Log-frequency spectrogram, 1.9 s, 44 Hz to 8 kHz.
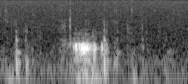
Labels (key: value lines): label: biophony, low growl
recorder: SoundTrap 300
